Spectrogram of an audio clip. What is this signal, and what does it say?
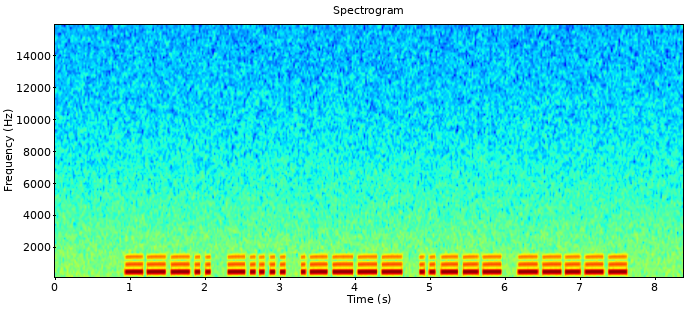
Morse code, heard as a keyed tone, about 18 wpm, 470 Hz. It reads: 86120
